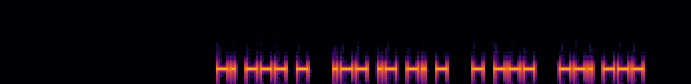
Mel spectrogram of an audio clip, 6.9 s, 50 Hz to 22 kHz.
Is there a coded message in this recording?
Yes: Morse code from 2.2 to 6.4 s, heard as a keyed tone, about 33 wpm, 700 Hz. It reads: NOT WANT TO GO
